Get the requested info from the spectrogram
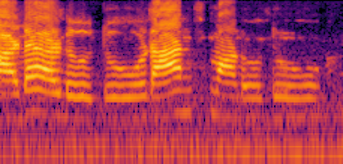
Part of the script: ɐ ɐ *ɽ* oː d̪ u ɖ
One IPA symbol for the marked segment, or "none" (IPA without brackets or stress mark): ɽ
